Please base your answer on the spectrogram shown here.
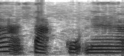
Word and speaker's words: สกุณา: ไป ค่ะ สกุล อ้า อ่าน ว่า สกุณา แบบ นี้ นะ คะ สกุณา ก็ คือ นก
